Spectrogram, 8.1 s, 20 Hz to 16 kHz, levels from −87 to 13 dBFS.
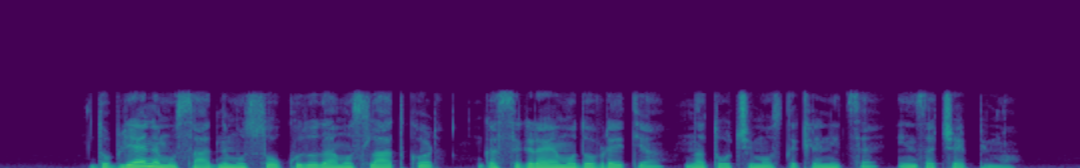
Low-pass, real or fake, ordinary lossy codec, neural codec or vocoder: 7.2 kHz; real; none; none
